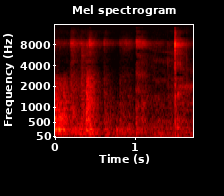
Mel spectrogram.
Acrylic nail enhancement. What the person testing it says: if you can hear the tapping sound, it means it's cured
